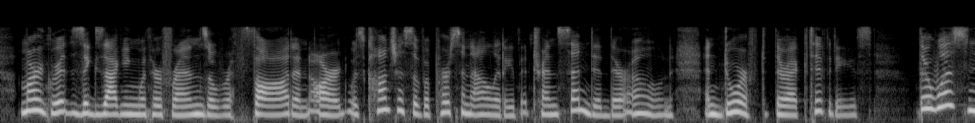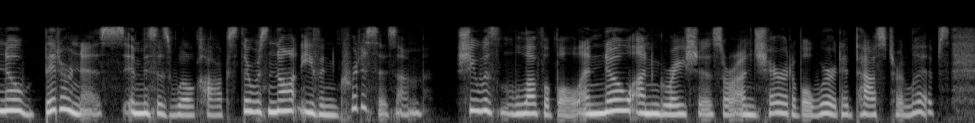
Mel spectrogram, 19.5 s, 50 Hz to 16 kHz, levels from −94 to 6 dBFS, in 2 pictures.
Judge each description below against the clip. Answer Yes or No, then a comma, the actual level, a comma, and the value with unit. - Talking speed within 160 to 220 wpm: No, average, 145 wpm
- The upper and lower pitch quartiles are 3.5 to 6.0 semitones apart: Yes, average, 4.0 semitones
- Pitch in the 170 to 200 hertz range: No, high, 245 Hz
